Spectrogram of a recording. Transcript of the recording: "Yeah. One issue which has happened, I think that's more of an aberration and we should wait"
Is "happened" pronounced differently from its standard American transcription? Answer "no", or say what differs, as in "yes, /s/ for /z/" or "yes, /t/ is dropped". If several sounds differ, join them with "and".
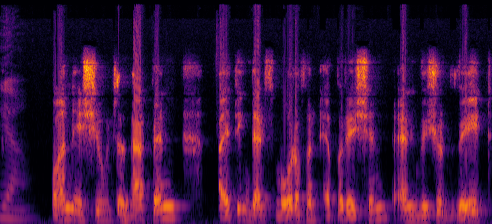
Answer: yes, /d/ is dropped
